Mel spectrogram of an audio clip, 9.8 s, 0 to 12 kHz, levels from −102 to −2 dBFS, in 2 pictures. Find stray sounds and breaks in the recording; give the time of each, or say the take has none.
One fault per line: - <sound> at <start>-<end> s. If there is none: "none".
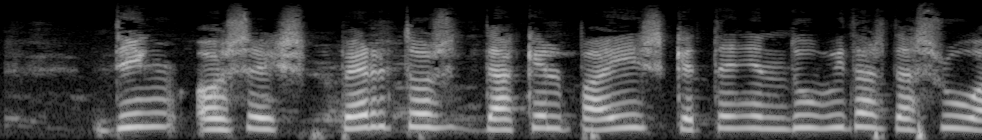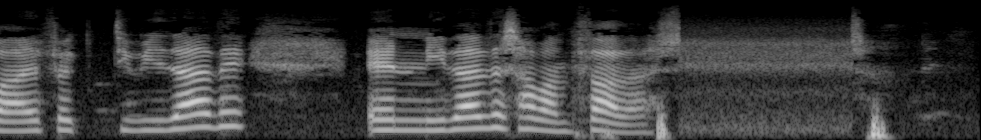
none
